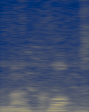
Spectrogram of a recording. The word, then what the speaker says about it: loquat: have died anyway that's a low quack for 50 something else I see on the walk I'll obviously feature it or loquat if you want to pronounce it like my Australian friends like to say it I'll come back to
